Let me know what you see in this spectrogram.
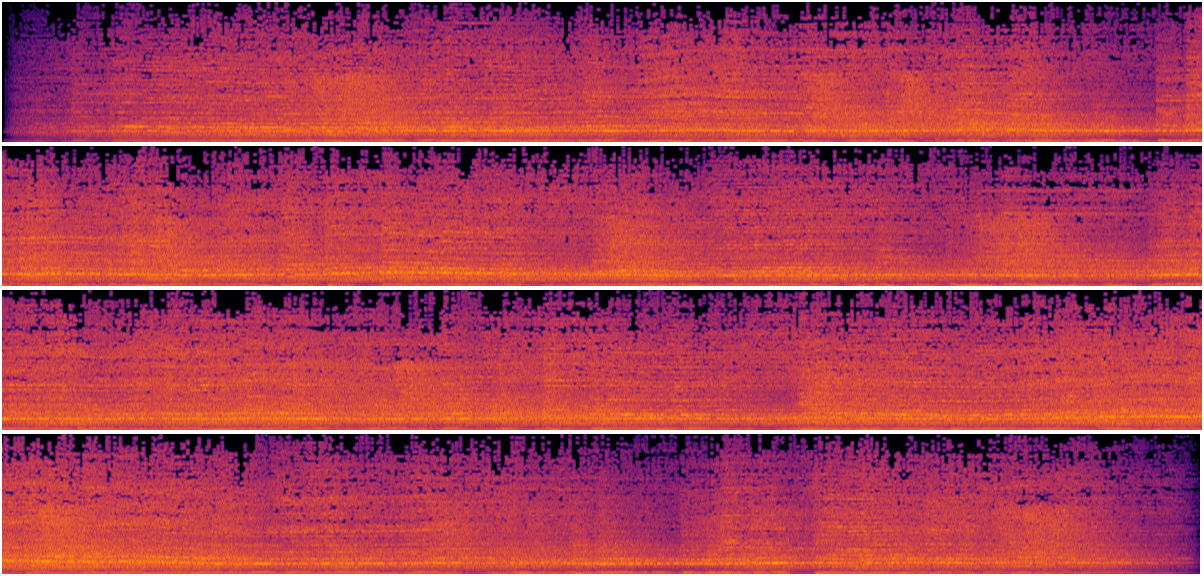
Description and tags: original sound is taken from a well known analog synth and is heavily processed with granular-fx, bit-reduction, reverb, filtering, pitch-shifting and other effects...
fx, granular, scary, soundscape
